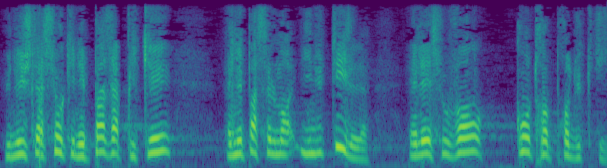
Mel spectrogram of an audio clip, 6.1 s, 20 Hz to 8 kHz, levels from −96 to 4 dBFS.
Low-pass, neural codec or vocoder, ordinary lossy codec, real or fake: 7.2 kHz; none; none; real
